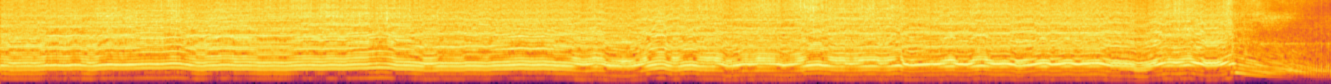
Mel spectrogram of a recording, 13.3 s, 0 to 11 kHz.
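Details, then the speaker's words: Ported Shindaiwa 757 chainsaw after timing advance, no jetting changes, cutting big wood: high steady scream holding pitch under load, revving higher than before, then winding down. Strong high-RPM cut. "but you could hear it SPO up boy it got way up into the RPM range and it didn't seem like it was doing that previously so it does seem like it's getting up into the RP RPMs better than it it was before"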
